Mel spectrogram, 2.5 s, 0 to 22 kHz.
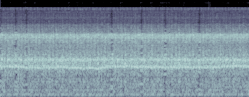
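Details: VAZ 21099 after a faulty valve was dealt with; the earlier misfire, shaking and hunting idle are gone: even, steady idle with all cylinders firing cleanly, compression now equal on all cylinders.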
